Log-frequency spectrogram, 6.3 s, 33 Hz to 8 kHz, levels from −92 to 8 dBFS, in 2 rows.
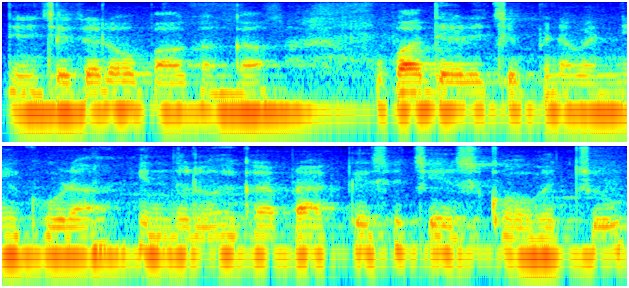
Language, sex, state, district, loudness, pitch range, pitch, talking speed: Telugu, male, Andhra Pradesh, Anantapur, -21 LUFS, 110-115 Hz, 115 Hz, 65 wpm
